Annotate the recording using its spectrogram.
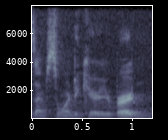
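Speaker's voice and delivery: ordinary talk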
